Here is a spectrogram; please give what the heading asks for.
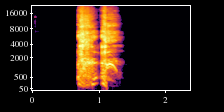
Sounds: Cough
